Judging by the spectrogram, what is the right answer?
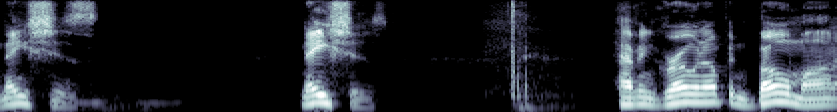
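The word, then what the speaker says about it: Neches: through Bowmont is pronounced Nishes or Nishes. The name is pronounced with a long a sound rhyming with neighbors. So nay neighbors. Nishes followed by a shez or shiz sound. Nishes. Nishes.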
